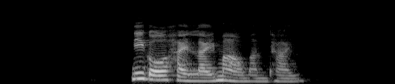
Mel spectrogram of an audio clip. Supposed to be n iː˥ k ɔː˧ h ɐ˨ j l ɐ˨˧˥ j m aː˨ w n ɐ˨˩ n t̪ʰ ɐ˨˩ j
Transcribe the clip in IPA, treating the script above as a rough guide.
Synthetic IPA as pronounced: n iː˥ k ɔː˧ h ɐ˨ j l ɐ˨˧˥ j m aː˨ w m ɐ˨˩ n t̪ʰ ɐ˨˩ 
